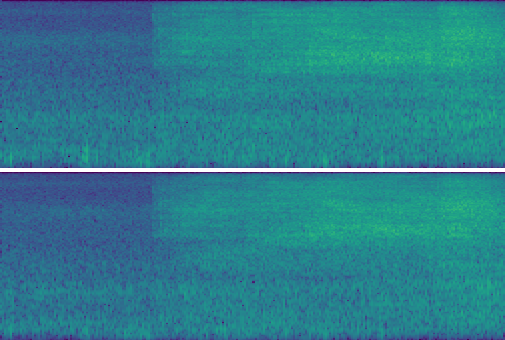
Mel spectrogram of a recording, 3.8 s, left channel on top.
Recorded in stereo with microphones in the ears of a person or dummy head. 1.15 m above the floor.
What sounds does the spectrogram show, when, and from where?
1.1 s tearing paper: 10° left (ahead or behind), 5 m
